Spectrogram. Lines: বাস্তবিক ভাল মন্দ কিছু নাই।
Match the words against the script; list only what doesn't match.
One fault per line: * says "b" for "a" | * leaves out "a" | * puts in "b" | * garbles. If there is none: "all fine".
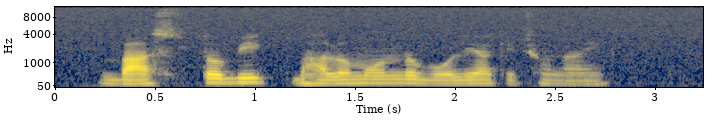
* puts in "বলিয়া"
